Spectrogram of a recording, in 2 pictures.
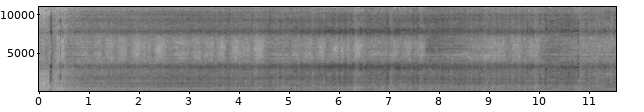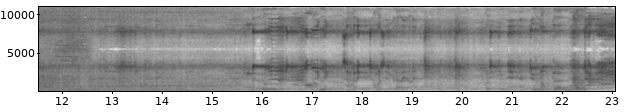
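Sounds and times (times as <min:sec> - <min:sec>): low engine hum: 0:00.0 - 0:15.7
train wheels rumbling on rail: 0:00.0 - 0:17.6.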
